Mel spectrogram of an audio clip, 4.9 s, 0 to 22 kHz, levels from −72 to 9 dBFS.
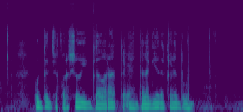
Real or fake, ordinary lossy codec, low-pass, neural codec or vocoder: fake; none; none; codec, 44.1 kHz, 2.6 kbps, DAC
